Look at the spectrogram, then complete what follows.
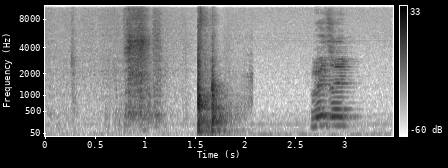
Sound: knock

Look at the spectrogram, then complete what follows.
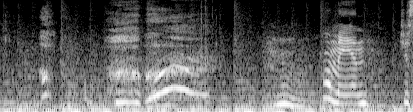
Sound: dramatic music; gasps

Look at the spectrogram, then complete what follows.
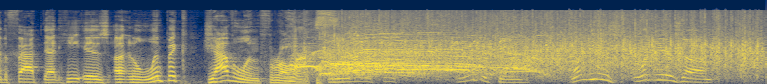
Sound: cheers and applause

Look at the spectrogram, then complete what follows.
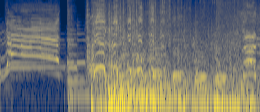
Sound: giggling

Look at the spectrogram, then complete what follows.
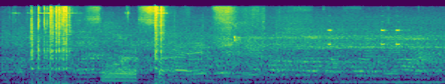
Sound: beeping

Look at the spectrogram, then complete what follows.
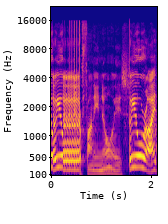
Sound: funny noise

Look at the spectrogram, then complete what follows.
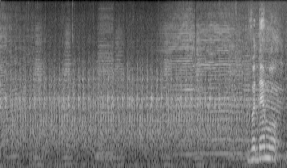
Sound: tractor rumbling

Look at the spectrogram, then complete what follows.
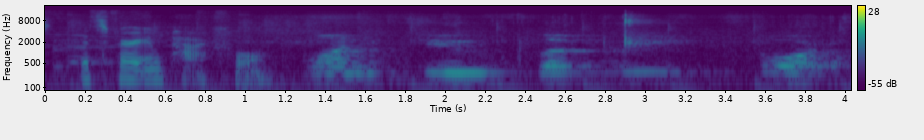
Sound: fingers snapping

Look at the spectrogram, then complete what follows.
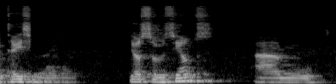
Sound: speaks in foreign language

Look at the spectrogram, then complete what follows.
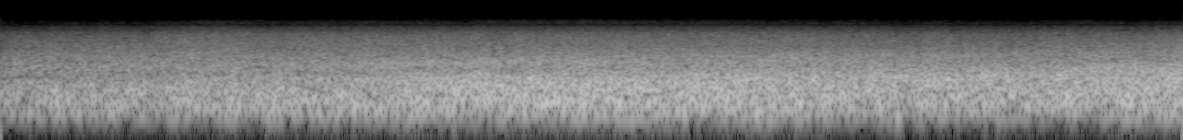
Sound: water Waves Sound

